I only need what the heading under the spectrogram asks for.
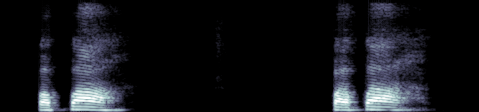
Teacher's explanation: you want to make sure you're holding that last syllable for an extra beat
